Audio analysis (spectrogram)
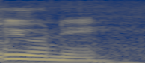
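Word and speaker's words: Puisne: What is it pronounced? Puny. Puny? Is that how it's pronounced?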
